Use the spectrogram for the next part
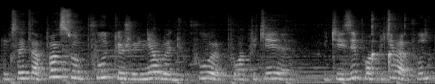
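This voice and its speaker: A woman's voice: sits high, fast talker. A young woman from France chatting casually through a makeup tutorial, with lots of fillers and self-corrections. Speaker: beauty vlogger. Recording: roomy echo with soft music behind.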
